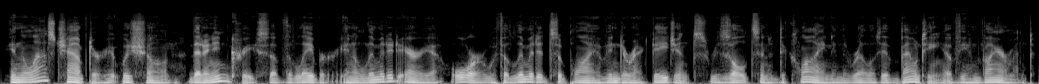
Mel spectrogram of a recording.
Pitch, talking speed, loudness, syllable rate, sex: 90 Hz, 210 wpm, -18 LUFS, 5.9 syllables/s, male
